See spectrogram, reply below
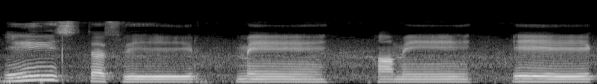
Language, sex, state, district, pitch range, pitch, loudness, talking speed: Hindi, male, Punjab, Fazilka, 120-130 Hz, 125 Hz, -15 LUFS, 50 wpm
